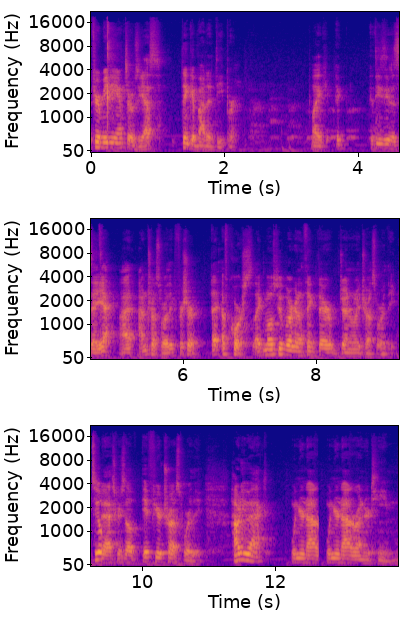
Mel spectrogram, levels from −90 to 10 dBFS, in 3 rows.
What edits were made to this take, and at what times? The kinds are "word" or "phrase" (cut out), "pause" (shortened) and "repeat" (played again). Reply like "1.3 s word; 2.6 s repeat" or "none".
4.3 s word; 9.4 s phrase; 12.7 s repeat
